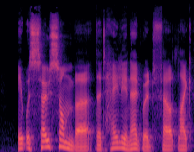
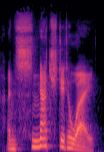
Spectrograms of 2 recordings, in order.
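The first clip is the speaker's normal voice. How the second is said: plain reading voice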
